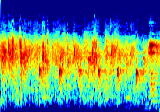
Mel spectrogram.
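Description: A church congregation clapping for Jesus during a Swahili worship gathering, steady rhythmic handclaps in a regular beat, mixed with voices and music throughout.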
